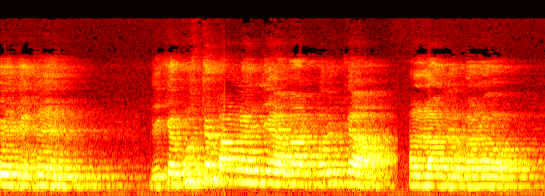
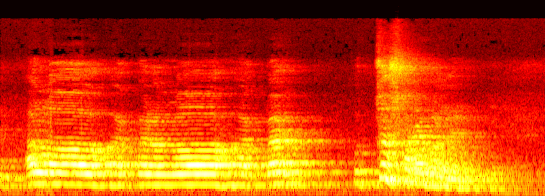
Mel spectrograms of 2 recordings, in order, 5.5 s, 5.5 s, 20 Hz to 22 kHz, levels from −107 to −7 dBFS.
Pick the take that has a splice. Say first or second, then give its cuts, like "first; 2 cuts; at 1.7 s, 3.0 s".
first; 1 cut; at 4.0 s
